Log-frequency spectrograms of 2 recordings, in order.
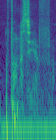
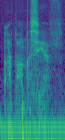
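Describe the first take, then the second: No difference in how they are said.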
